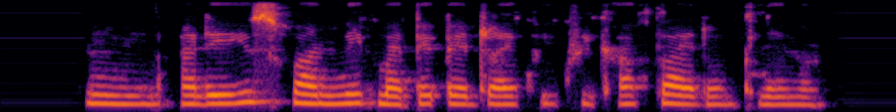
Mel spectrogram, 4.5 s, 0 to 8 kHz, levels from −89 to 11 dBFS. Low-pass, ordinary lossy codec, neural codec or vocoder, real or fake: 7.2 kHz; none; vocoder, 22.05 kHz, 80 mel bands, HiFi-GAN; fake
